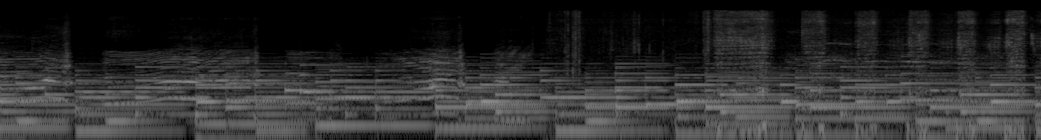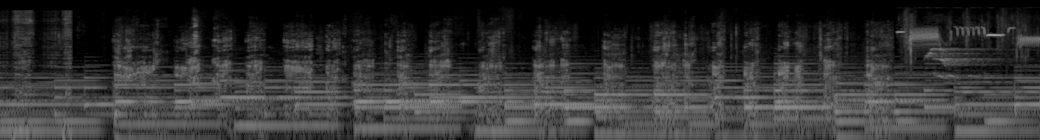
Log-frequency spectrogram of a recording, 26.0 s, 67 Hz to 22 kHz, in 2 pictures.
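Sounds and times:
background music with held notes: 0:00.0 - 0:26.0
pigs grunting: 0:08.7 - 0:26.0.

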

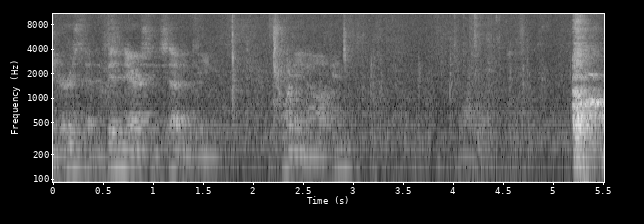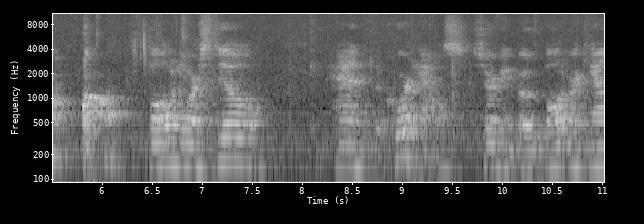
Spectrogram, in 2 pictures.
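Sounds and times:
person coughing: 0:05.2 - 0:06.2.

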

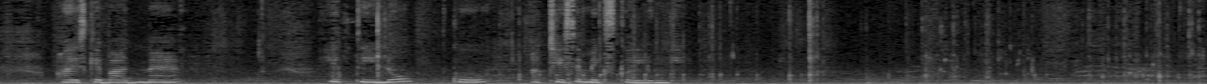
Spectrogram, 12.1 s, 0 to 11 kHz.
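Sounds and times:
faint liquid sloshing: 0:04.1 - 0:12.0
spoons tapping cups: 0:05.2 - 0:08.2.

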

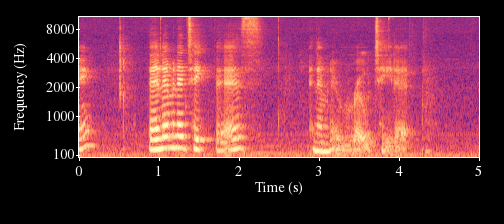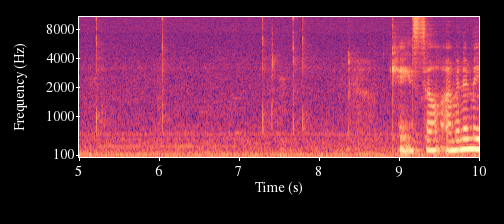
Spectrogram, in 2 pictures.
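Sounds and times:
computer mouse clicks: 0:02.4 - 0:02.6, 0:05.2 - 0:05.4, 0:06.0 - 0:06.2, 0:07.3 - 0:08.0.

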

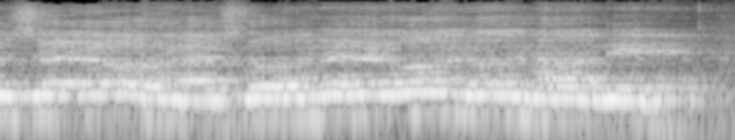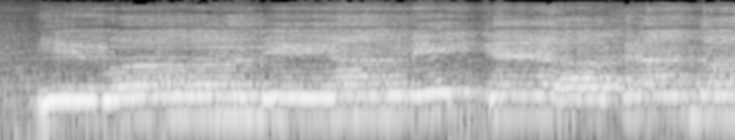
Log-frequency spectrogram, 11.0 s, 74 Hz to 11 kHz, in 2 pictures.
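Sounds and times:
man chanting a hymn: 0:00.0 - 0:11.0.

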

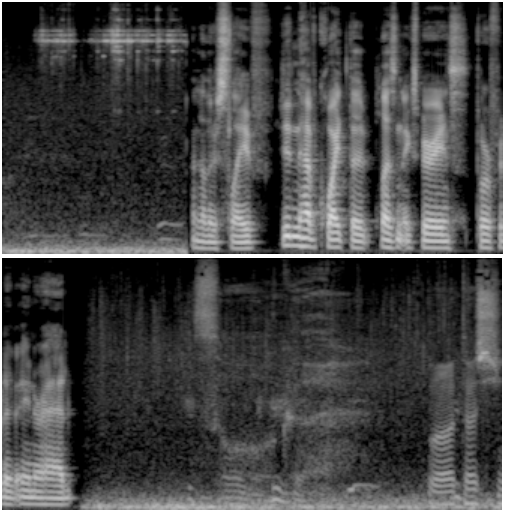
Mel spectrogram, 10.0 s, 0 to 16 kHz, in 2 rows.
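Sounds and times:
high metallic jingle: 0:00.3 - 0:01.9
man speaking: 0:01.9 - 0:05.7, 0:06.9 - 0:08.5, 0:09.3 - 0:10.0
low rumble: 0:05.8 - 0:10.0.

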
